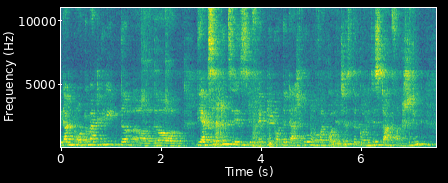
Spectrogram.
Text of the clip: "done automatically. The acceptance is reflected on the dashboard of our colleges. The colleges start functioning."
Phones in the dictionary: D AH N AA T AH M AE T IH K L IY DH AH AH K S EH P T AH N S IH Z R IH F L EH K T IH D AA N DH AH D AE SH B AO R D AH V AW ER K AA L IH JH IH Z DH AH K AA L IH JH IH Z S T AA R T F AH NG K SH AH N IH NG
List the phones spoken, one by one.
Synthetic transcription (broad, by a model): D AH N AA T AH M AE T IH K L IY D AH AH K S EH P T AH N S IH Z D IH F EH K T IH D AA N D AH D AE SH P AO R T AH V AW ER K AA L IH JH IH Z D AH K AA L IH JH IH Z S T AA R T F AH NG K SH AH N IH NG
